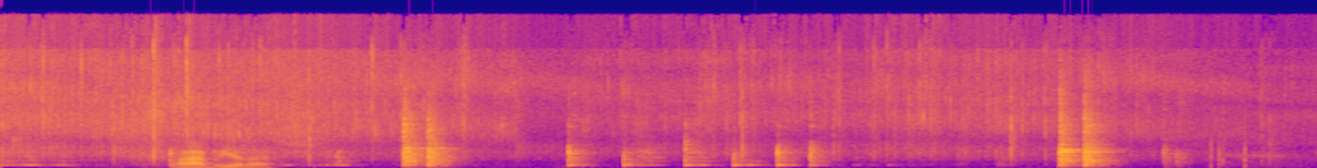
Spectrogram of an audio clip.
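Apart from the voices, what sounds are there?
garlic and ginger frying and being stirred in a pan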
